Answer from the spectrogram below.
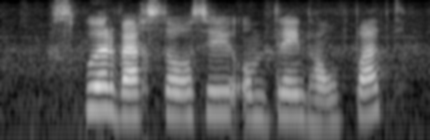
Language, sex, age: Afrikaans, female, 19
